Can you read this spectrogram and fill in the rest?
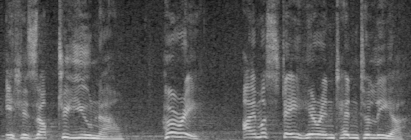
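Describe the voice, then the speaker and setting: An actress playing a cunning middle-aged witch and mother in a video game, speaking in a measured, authoritative way. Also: fairly high pitch, very animated, noisy background. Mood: commanding. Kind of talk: video game cutscene acting. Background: game music.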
